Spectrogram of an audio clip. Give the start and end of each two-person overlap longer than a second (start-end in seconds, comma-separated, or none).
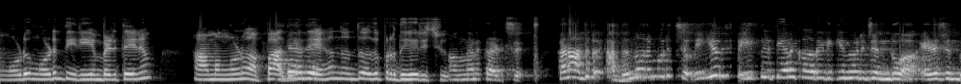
none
